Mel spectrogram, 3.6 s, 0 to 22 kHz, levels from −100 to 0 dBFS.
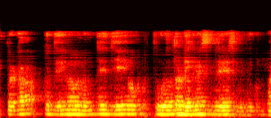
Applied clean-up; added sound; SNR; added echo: neural mask model DeepFilterNet 3.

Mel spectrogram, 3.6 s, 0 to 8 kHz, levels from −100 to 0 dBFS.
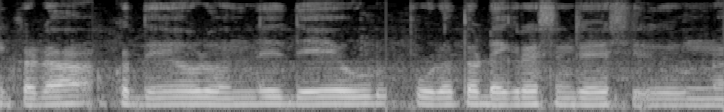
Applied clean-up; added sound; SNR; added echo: none; none; none; none.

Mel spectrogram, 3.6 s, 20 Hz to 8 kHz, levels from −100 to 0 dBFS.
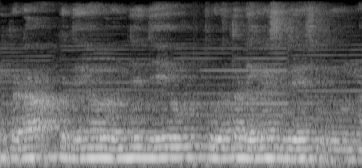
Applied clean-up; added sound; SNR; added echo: none; Bowed string instrument; 19 dB; reverberation time 1.1 s.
